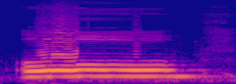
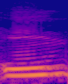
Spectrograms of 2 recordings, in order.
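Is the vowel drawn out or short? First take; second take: drawn out; short. First: The vowel is held and drawn out long. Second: The vowel is short and cut off quickly. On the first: The speaker calls it right. "हम क्या बोलते हैं?" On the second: The speaker calls it wrong. "हम ऐसे नहीं बोलते ओम करके, तो हमने छोड़ दिया ना"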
